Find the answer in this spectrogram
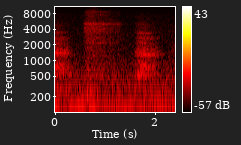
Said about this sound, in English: So the first thing I do for a functional core to prevent low back pain is utilizing diaphragm. So there's a few different ways that I do this. So traditionally, if I am lying down, one hand on my belly, one hand on my chest, breathing.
